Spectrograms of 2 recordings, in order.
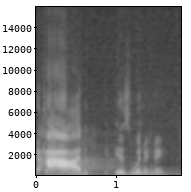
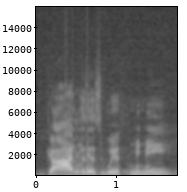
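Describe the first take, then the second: First: The stress falls on the word God. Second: The stress falls on the word me. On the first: "we're going to emphasize the first word" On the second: "Fourth word"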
